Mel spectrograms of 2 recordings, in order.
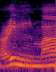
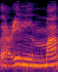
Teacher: ইলমান না পড়ে ইলমা বলে এক আলিফ টেনে পড়বেন।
